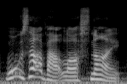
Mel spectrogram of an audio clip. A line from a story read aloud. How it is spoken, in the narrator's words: I asked, keeping my tone light so I didn't offend or embarrass her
